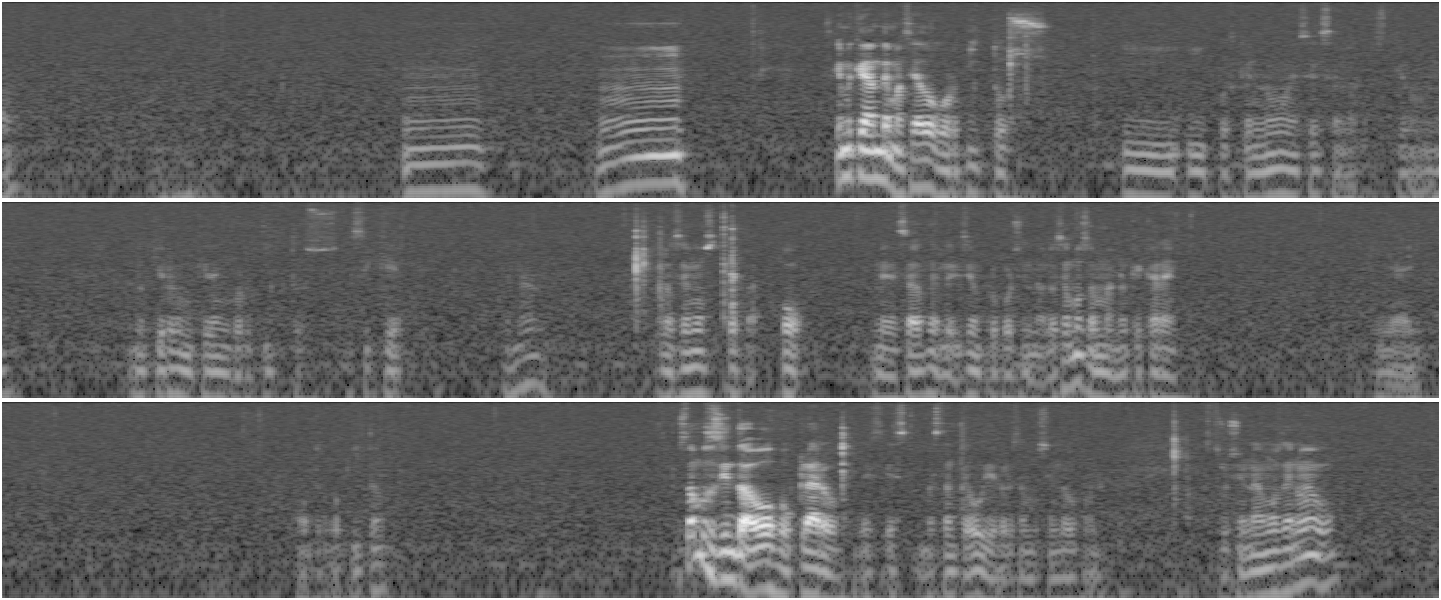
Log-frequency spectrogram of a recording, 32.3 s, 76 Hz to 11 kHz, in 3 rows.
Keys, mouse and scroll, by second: 1.0 click, 1.5-6.9 middle drag, 7.1 ctrl+z, 8.3 scroll down 2, 8.8-12.4 middle drag, 13.1 right click, 14.2 click, 15.1 ctrl+z, 15.6 ctrl+o, 16.6-18.4 drag, 19.0 right click, 20.1-21.6 drag, 22.8 right click, 23.6-24.9 drag, 25.0-27.1 middle drag, 27.7 shift+right click, 28.4 shift+middle click, 28.6 click, 29.7 e, 31.7 click, 32.2 scroll down 2.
